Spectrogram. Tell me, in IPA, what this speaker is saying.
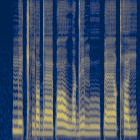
m e ǁʰ i ɾ ɒ d̪ æː ɓ ɒː w ɒ ɖ e m uː ɓ æː qʰ i

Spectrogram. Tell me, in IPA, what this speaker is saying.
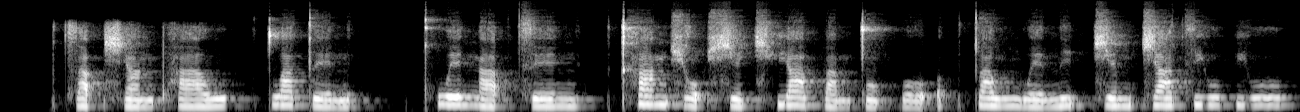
t͡s a˨ ʔ ɕ ã˨˩ ŋ pʰ a˨˦ w | t̪ w a˥˧ t̪ e˨˩ n | kʰ w e˥˧ ŋ a˨ ʔ t͡s e˧ ŋ | kʰ a˦ ŋ ɕ o˨ ʔ ɕ e˨˩ t͡ɕʰ j a˥˧ p a˨˩ m t̪ ɔ̃˨ k̚ p o˨ ʔ | t̪ a˧ w ŋ w e˨˩ n̪ i˦ ʔ t͡ɕ e˧ m t͡ɕ a˦ t͡s j u˥˧ p j u˦

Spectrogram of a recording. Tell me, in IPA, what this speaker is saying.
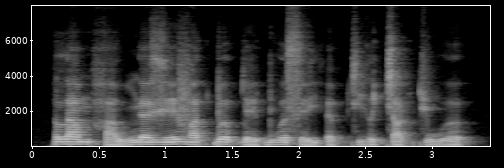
l a˧ m h a˨˩˨ w ŋ ɛ˧ ɣ e˧˥ v a˦˥ t̚ ɓ əː˦˥ p̚ l e˨˩ ɓ u˧˥ ə̯ s e˨˩˨ j ʔ ɛ˨˩ p̚ c i˨˩˦ ə̯ c a˨˩ k̚ c u˨˩˨ ə̯

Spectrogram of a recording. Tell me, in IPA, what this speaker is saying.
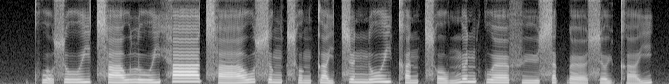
kʷʰ ɐ˨˩ w s uː˨˧ j t͡sʰ aː˨˧ w l uː˨˧ j h aː˥ t͡sʰ aː˨˥ w s ʊ˧ ŋ t͡sʰ ʊ˨ ŋ t̪ ɐ˨˩ j t͡s ɵ˧ n uː˥ j kʰ ɐ˨˧ n t͡sʰ o˨ w n̪ ɵ˥ n kʷ œː˧ f yː˨ s ɐ˧ k̚ œː˨˩ s ɵ˨ ɥ kʰ ɐ˨˥ j

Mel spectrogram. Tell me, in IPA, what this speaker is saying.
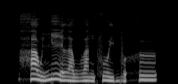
h a˥˨ w ɲ iː˥˨ l a˩ w ʋ a˧˩ n f uː˧˩ j b u˧˩ h ɯː˧

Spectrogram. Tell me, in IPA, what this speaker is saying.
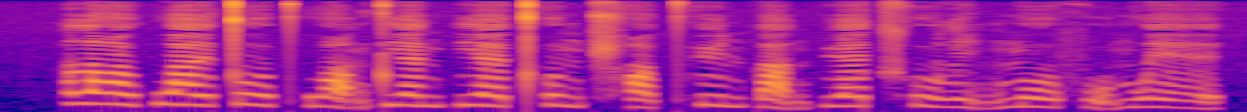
l ɑ˥˧ ʊ̯ p w a˥˧ ɪ̯ t̪ o˥˩ ʊ̯ pʰ w ɑ̰˨˩ ŋ t̪ j ɛ˥˧ n p j ɛ˥˧ t̪ʰ ʊ˥˩ ŋ ʈ͡ʂʰ ɑ˩ ʊ̯ pʰ y˥˩ n p a̰˨˩ n p ɥ ɛ˥ t͡sʰ u˥˩ l ḭ˨˩ ŋ n̪ o˥˩ ʊ̯ f ṵ˨˩ n̪ w e˥˩ ɪ̯

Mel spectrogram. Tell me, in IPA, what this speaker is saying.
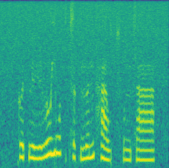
k ɵ˧ t̚ l yː˨˧ l uː˥ j w ʊ˥ k̚ t͡s ɐ˨ k̚ n̪ ɵ˨˥ n h aː˨˩ w t͡sʰ ʊ˨ ŋ s aː˧

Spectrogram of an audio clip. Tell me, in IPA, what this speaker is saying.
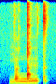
j a ŋ͡ǃ ɪ t

